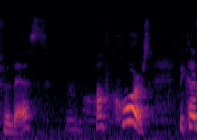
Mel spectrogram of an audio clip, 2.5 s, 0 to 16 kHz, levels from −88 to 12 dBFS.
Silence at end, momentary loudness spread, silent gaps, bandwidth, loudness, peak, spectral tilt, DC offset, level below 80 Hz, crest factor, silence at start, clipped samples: 0 s; 18 LU; none; 10.5 kHz; -36 LUFS; -18 dBFS; -4.5 dB/octave; under 0.1%; -78 dBFS; 20 dB; 0.05 s; under 0.1%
